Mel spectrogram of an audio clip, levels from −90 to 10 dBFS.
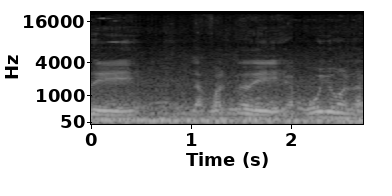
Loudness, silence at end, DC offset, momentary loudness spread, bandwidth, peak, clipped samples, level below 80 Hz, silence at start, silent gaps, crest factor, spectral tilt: -29 LUFS; 0 s; under 0.1%; 5 LU; over 20 kHz; -14 dBFS; under 0.1%; -38 dBFS; 0 s; none; 14 dB; -8 dB/octave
